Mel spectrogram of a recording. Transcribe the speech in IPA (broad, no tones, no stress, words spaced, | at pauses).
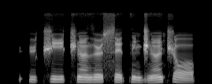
ʔyt͡ʃit͡ʃæ̃ ðøse t̪ĩd͡ʒæ̃t͡ʃɔ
